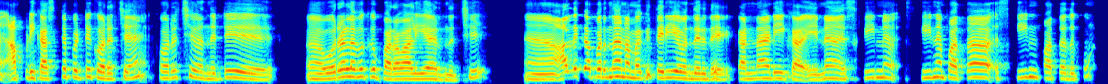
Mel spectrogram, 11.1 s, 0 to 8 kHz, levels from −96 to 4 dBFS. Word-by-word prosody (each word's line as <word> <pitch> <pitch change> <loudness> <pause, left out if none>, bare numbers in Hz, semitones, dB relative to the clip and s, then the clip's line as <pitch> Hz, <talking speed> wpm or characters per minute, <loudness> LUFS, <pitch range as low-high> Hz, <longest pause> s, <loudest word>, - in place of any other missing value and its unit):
அப்டி 225 -1 -1
கஷ்டப்பட்டு 245 +5 0
குறச்சன். 215 +4 0 0.2
குறச்சி 230 +4 -4
வந்துட்டு. 200 +4 -3 0.8
அ - - -1 0.2
ஓரளவுக்கு 270 +3 +3
பரவாயில்லையா 195 0 +3
இருந்துச்சு. 170 +4 -7 0.6
அ - - -1 0.3
அதுக்கப்புறம் 275 +2 +1
தான் 285 -1 +6
நமக்கு 225 -1 -1
தெரிய 240 +1 +4
வந்துடுதே. 195 -3 +1 0.2
கண்ணாடி 215 +2 +2 0.4
என்ன 185 +5 -1 0.3
ஸ்க்ரீன் 240 +2 -5 0.3
ஸ்கிரீன 240 +4 -3
பார்த்தா 225 +3 +2 0.3
ஸ்கீன் 255 +3 -4
பார்த்ததுக்கும், 210 +6 -5
225 Hz, 120 wpm, -22 LUFS, 200-255 Hz, 0.8 s, தான்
